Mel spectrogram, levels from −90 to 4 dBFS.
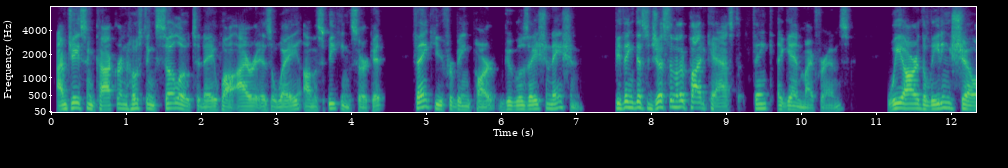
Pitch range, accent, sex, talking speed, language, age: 110-130 Hz, American, male, 190 wpm, English, 50-69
